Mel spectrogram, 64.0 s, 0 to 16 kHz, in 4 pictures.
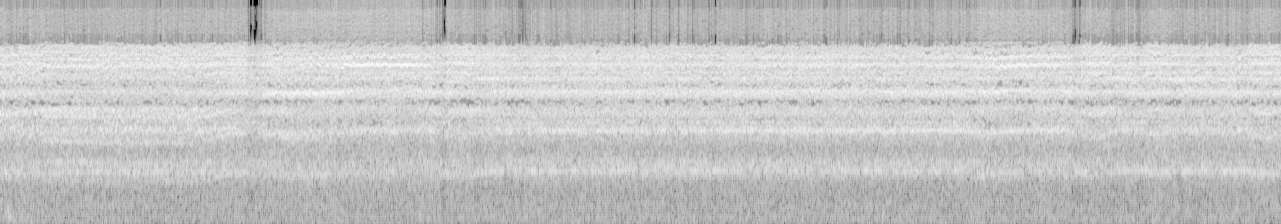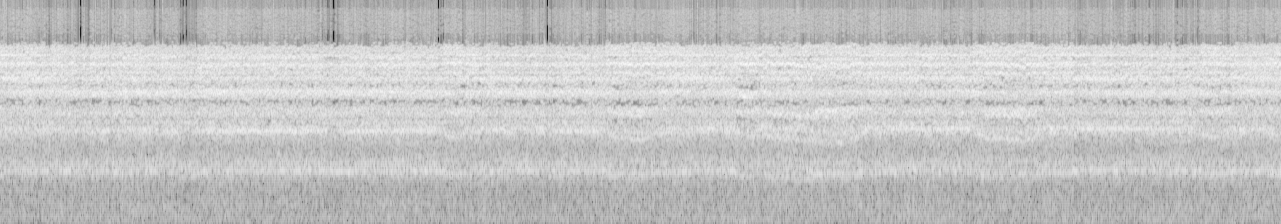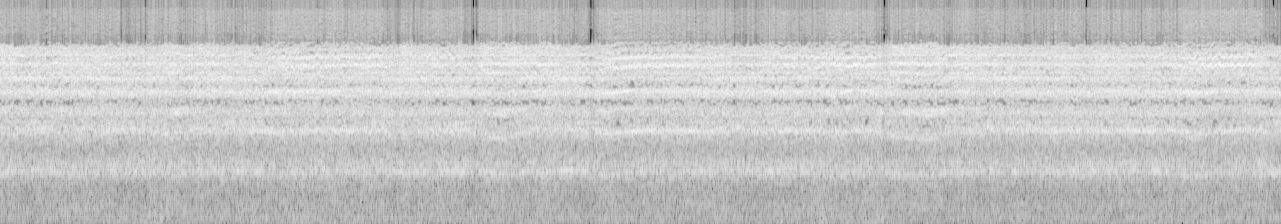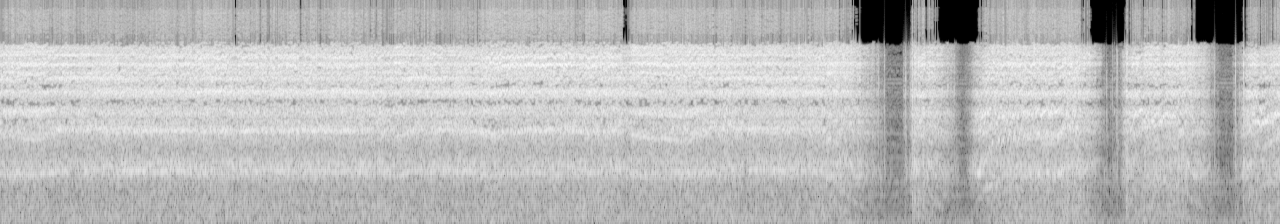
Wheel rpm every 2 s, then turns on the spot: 210, 210, 220, 230, 230, 230, 230, 230, 230, 230, 230, 230, 230, 220, 230, 230, 230, 230, 230, 230, 230, 220, 230, 230, 220, 230, 230, 230, 220, 70, 130, 70.
none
